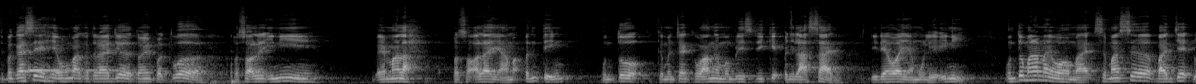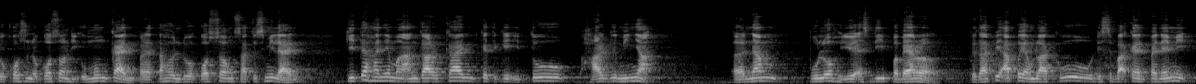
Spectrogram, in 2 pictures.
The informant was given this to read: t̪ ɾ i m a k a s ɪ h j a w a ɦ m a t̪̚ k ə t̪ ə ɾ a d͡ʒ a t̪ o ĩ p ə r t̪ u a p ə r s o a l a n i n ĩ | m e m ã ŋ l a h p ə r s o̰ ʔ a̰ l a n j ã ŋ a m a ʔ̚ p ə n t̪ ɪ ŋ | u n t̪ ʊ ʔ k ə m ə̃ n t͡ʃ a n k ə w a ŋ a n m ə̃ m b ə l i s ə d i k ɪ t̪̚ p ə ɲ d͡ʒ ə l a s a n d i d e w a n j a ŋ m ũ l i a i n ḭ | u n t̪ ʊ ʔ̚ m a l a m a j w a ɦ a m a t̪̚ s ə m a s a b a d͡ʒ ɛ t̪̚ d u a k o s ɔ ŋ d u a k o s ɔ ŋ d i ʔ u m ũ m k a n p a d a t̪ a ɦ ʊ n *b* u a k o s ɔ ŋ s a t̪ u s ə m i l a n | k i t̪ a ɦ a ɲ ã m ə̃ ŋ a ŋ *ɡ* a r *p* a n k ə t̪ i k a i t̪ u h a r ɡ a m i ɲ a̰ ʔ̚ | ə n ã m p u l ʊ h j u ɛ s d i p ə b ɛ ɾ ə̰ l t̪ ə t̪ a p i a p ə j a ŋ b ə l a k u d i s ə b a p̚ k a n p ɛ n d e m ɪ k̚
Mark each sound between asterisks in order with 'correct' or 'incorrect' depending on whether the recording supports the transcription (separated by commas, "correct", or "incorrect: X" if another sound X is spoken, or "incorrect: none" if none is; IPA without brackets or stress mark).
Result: incorrect: d, correct, incorrect: k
